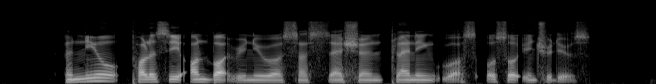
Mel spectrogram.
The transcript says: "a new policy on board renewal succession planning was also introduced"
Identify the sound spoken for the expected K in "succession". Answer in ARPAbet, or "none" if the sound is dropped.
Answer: none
